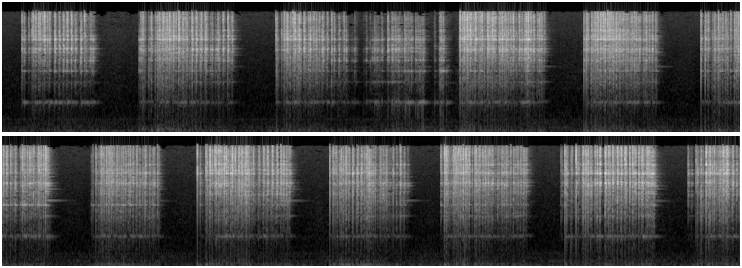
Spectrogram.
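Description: Long acrylic nails scratch and tap the side of a small, hollow, empty metal wire mesh pencil cup held near the microphone. Short bursts of bright, hissy, rasping scratching come in a steady on-off rhythm with brief silences between them. Faint ringing tones sit under each burst.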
